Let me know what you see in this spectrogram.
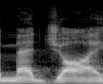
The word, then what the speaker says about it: Magi: They hear the nativity scene, they hear about the shepherds, they hear about the wise men, also known as the Magi, or pronounced sometimes the Magi. If you're in America, they tend to emphasize those vowels.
